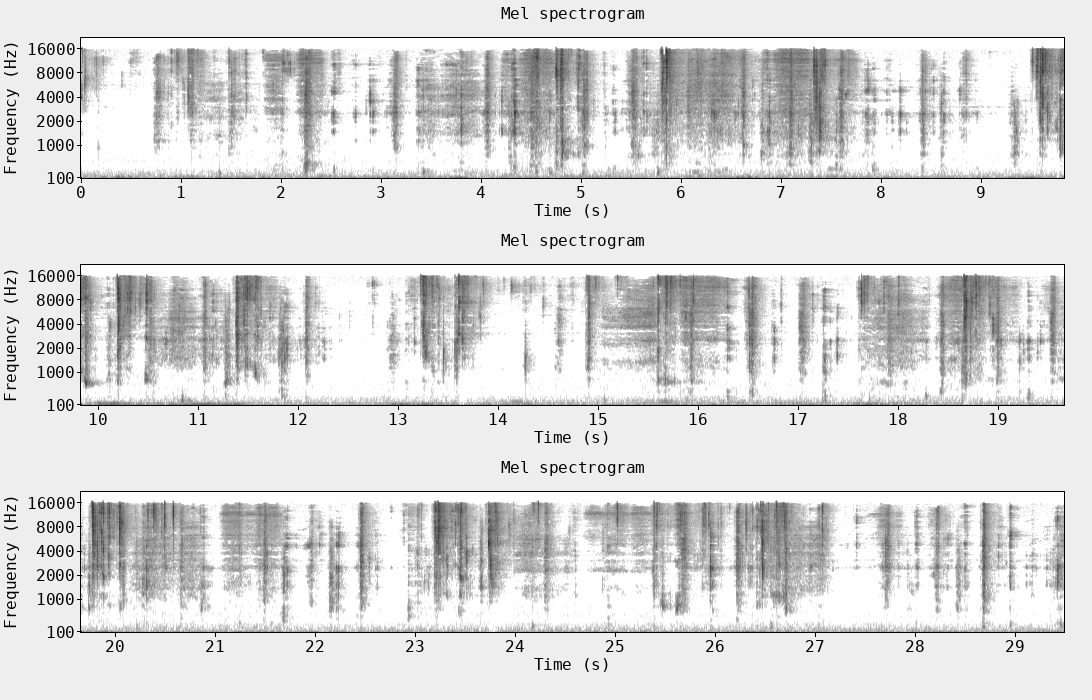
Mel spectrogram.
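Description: Close-miked eating: bites and chewing of a crusty toasted sandwich roll, with crisp crunching crackles that come in clusters and pause briefly between mouthfuls.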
